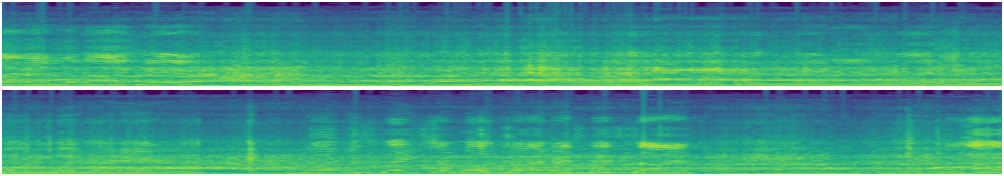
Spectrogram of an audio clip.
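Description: Two drift cars, a Nissan Silvia and a Toyota Corolla, sliding in tandem: engines held high in the revs, rising and falling in pitch, over continuous tyre squeal and skidding. The engine note climbs steadily for the first few seconds and drops off about six seconds in before picking up again.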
